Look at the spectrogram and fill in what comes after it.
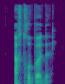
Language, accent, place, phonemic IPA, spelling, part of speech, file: French, France, Lyon, /aʁ.tʁɔ.pɔd/, arthropode, noun, LL-Q150 (fra)-arthropode.wav
- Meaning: arthropod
